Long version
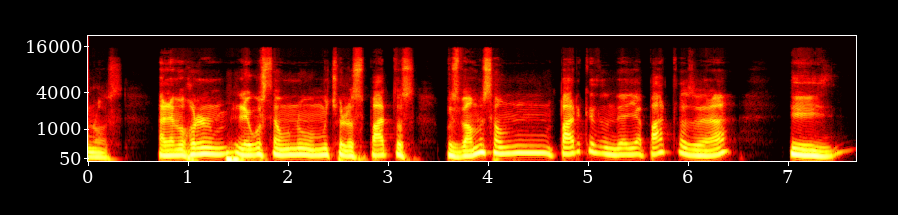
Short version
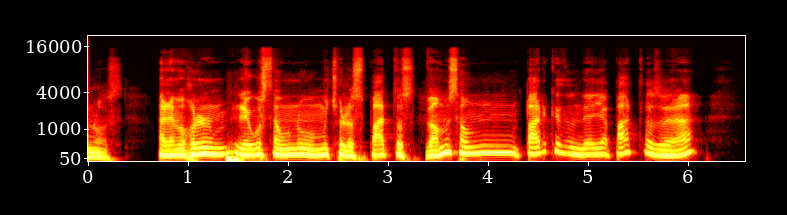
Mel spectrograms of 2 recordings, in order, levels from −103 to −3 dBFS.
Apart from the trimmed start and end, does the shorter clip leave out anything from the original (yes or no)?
yes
